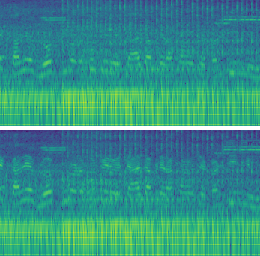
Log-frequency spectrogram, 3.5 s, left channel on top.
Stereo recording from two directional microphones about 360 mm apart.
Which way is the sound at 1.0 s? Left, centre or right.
Centre.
